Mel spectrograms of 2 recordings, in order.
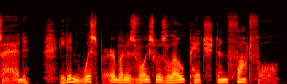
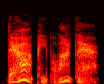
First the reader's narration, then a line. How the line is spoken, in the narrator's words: she whispered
